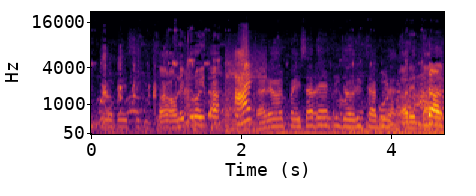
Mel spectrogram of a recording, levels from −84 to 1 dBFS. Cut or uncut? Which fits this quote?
uncut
